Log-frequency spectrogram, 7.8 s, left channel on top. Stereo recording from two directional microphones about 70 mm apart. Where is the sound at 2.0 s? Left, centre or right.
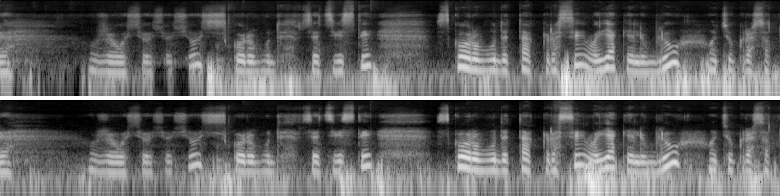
Left.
